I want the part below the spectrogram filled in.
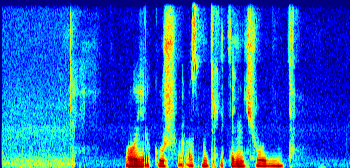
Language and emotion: Russian, neutral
